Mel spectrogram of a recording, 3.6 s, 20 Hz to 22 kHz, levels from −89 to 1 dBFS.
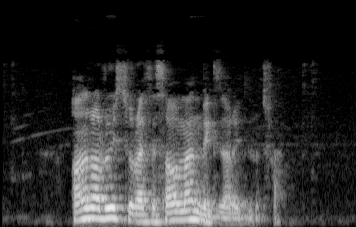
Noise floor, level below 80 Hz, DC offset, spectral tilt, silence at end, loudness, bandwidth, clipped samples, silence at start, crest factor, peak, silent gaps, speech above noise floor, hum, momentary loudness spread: -62 dBFS; -60 dBFS; under 0.1%; -7.5 dB/octave; 0.75 s; -16 LUFS; 7.4 kHz; under 0.1%; 0.75 s; 16 dB; -2 dBFS; none; 46 dB; none; 14 LU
